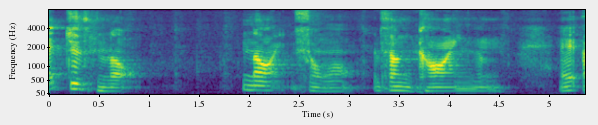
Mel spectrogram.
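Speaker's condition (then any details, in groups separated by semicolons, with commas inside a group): Cerebral palsy; obvious speech impediment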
